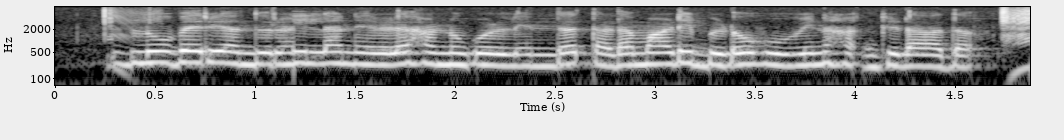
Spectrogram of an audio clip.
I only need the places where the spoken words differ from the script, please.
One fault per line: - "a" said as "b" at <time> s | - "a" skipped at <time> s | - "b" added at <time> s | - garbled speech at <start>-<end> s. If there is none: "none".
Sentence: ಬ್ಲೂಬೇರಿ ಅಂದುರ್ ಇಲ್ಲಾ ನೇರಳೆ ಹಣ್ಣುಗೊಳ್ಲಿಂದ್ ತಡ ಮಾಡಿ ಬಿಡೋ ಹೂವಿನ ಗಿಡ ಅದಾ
none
